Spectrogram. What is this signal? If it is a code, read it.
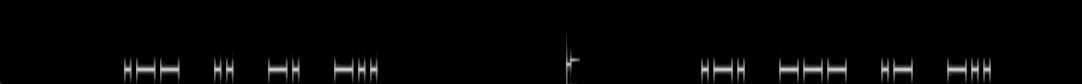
Morse code, heard as a keyed tone, about 21 wpm, spaced as for 15 wpm, 690 Hz. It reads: WIND ROAD
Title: 2x Character Spacing - Top 500 Words - 20wpm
